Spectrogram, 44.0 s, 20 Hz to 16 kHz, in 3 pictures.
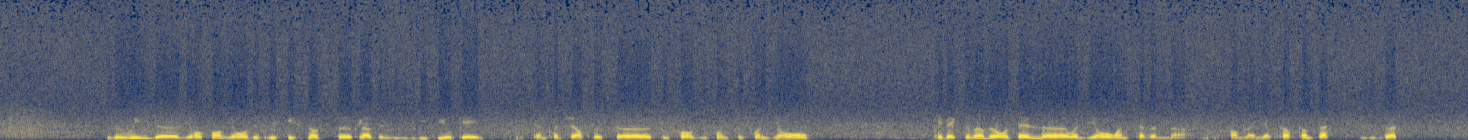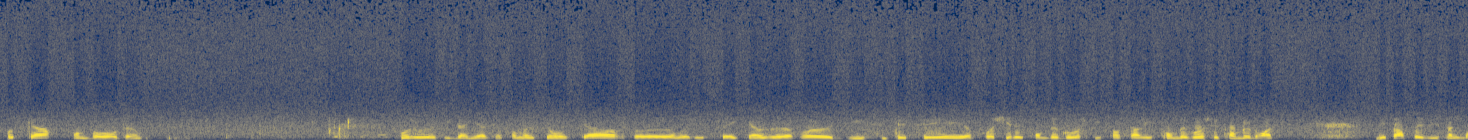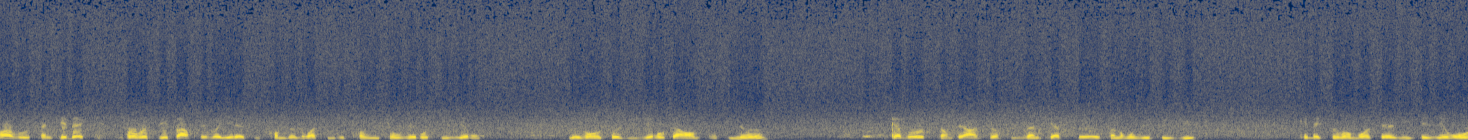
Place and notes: Avenue Camille Flammarion, Toulouse, France - radio wave
astronomical observatory
radio wave scanner, Blagnac airport track
Captation : Uniden UBC 180 XLT / Diamond RH795 / Zoom H4n
Occitanie, France métropolitaine, France, 27 May 2021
